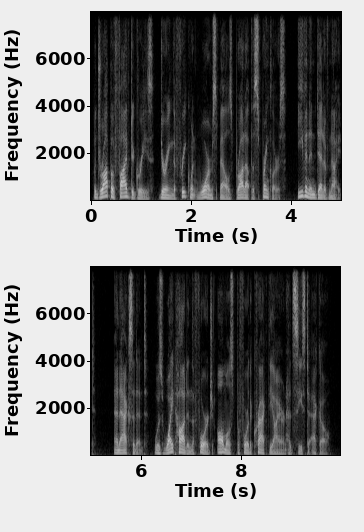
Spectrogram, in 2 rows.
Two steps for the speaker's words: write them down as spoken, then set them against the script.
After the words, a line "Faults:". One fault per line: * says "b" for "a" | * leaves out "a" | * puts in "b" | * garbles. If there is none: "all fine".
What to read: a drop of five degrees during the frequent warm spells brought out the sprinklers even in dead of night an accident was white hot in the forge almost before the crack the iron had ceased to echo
a drop of five degrees during the frequent warm spells brought out the sprinklers even in dead of night an accident was white hot in the forge almost before the crack the iron had ceased to echo
Faults:
all fine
